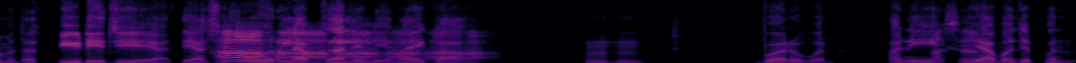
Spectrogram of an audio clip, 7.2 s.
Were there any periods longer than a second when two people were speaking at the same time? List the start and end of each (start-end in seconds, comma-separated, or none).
1.4-3.0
